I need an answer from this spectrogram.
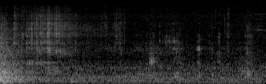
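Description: Someone chews fresh bread, torn by hand and dipped in oil, with quiet moist chewing and a few faint, soft crunches.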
